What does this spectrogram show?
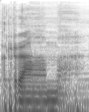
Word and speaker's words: Rama: Is it Rama, though? Technically, it's Rama. But whether you call it Rama or Ram, it's the sentiment we carry in our heart that matters.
